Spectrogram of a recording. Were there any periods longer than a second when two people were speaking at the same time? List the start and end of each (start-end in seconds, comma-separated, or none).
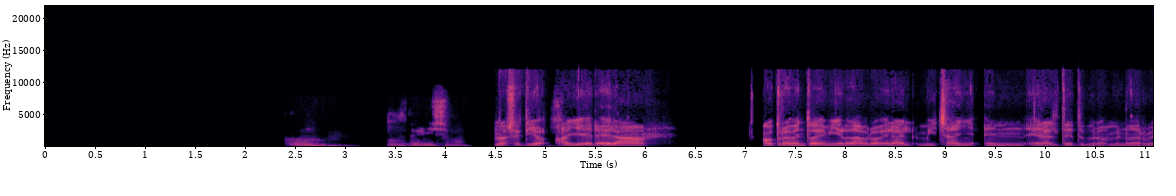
none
